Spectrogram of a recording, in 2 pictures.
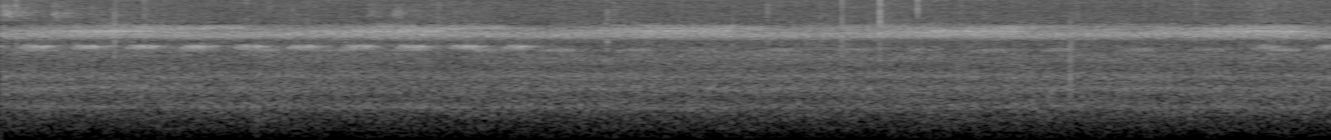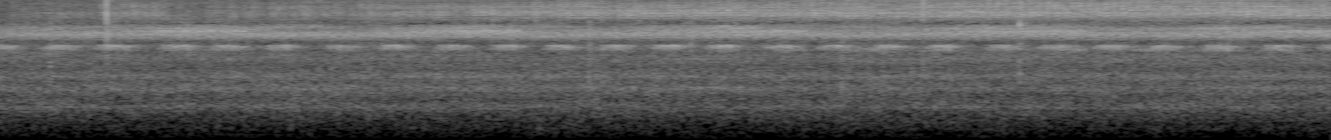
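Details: Insects trilling together near a bonfire, a clear beaded pulse repeating rapidly beneath high sustained buzzy tones, with light crackling of flames now and then.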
